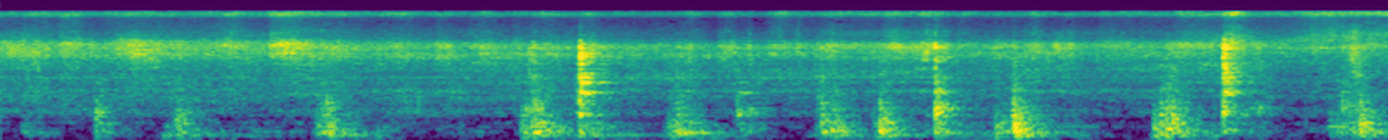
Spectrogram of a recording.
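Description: Chopped onions, tomatoes and spices frying in hot oil in a metal pot, a steady sizzling hiss, while a spoon stirs the mix, clicking and scraping against the pot every second or so.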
